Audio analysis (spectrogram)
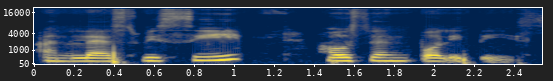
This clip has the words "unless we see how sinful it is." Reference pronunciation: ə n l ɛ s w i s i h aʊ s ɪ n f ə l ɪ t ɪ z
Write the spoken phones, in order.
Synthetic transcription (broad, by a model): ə n l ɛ s w i s i h aʊ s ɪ n p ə l ɪ t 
